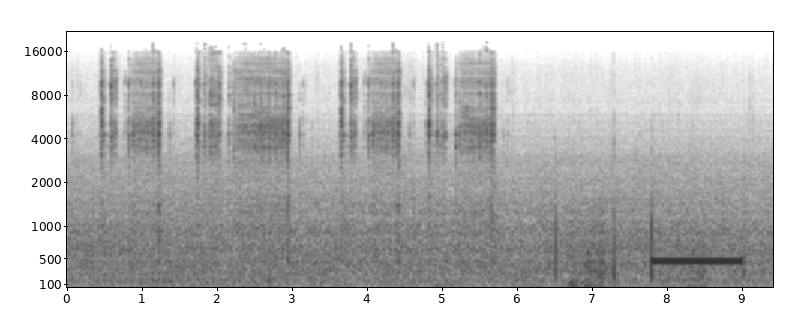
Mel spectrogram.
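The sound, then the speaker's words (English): In a phone booth in the rain, a telephone dial tone hums steadily for about a second near the end, after a stretch of clicks and scraping handling noises over a constant hiss of background noise. “Dad's gonna make a quick call, okay?”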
